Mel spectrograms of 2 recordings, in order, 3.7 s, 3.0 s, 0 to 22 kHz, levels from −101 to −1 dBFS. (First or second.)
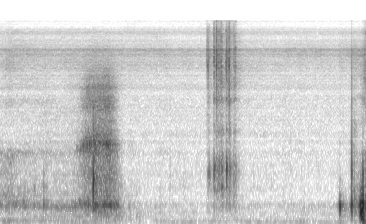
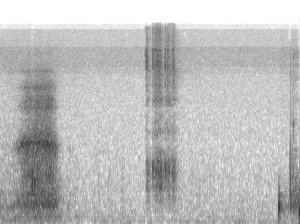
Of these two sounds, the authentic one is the second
